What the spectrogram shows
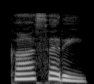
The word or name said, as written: ಘಸರಿ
